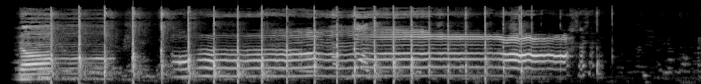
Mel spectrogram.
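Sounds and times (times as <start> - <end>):
clapping: 0.5 - 6.2.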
